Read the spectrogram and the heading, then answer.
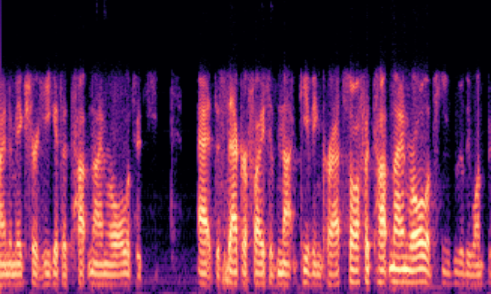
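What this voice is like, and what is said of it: Usual voice. Nothing is said of it.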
